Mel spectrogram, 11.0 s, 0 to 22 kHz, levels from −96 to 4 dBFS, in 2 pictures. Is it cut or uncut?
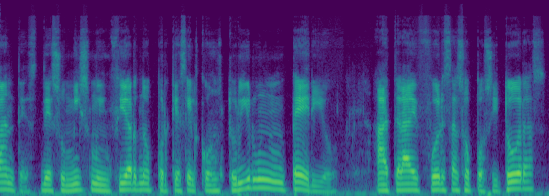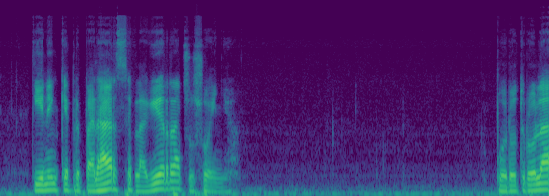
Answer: cut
